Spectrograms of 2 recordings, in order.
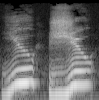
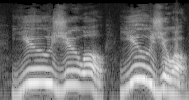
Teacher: That second syllable, ju, the one with the underline, needs to be voiced. Put your hand on your throat and feel for the vibration in the second syllable. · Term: voiced zh sound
